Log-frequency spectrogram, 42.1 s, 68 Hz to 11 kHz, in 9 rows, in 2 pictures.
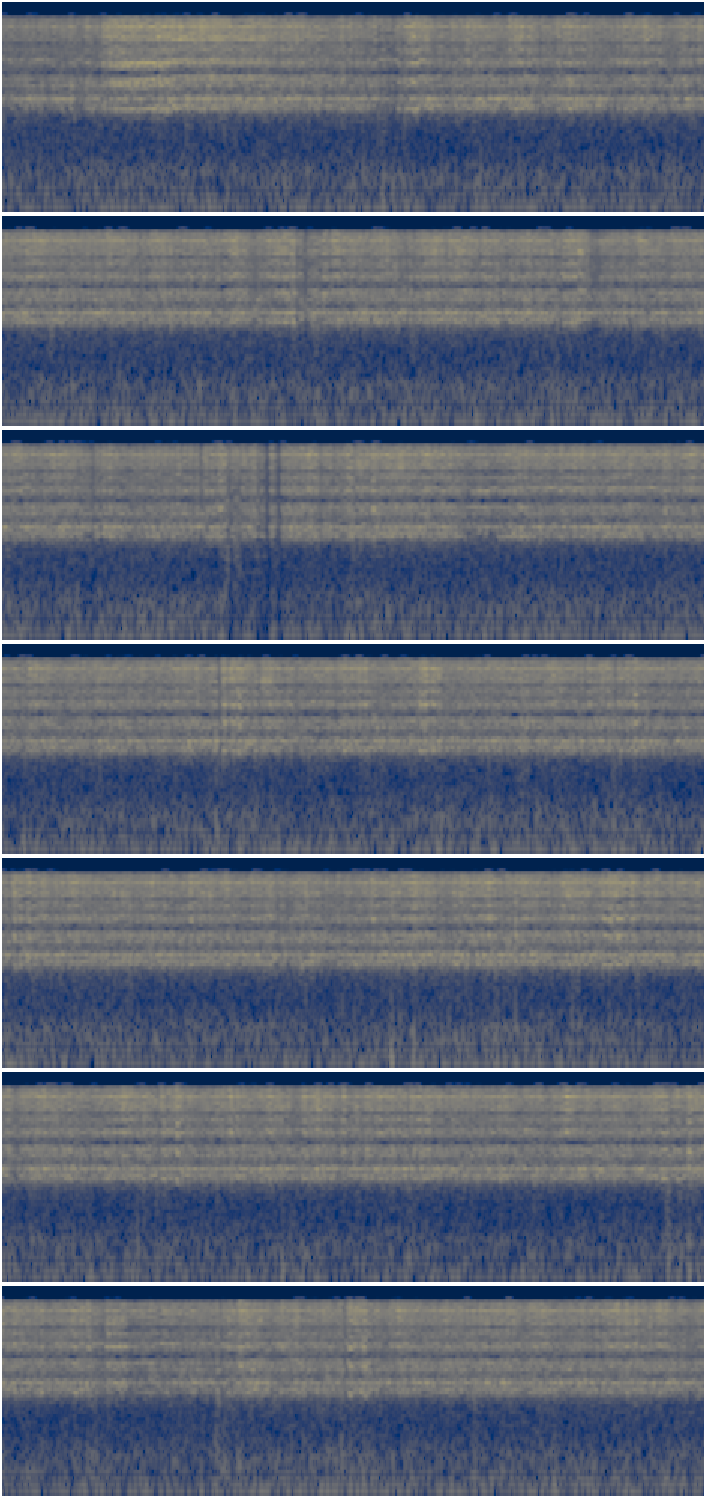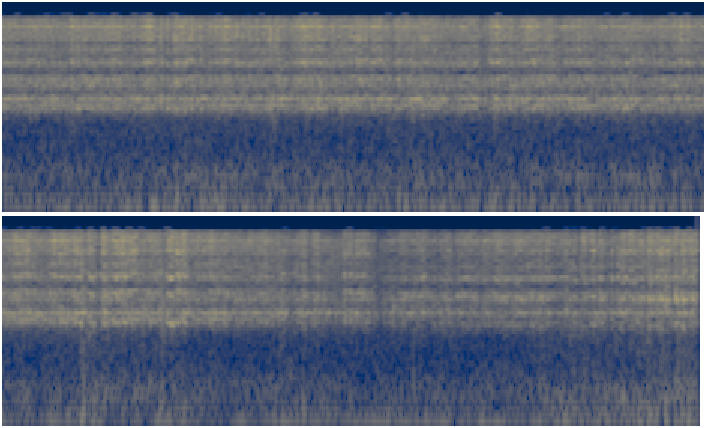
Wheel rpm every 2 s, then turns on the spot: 230, 230, 230, 240, 240, 230, 230, 230, 230, 240, 230, 240, 230, 230, 230, 230, 230, 230, 230, 230, 210.
none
